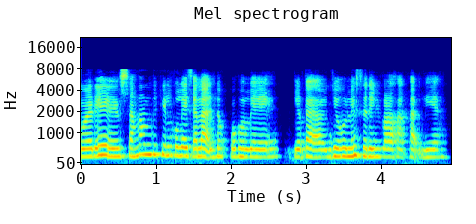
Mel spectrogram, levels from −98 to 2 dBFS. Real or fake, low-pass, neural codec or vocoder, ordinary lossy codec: fake; none; codec, 16 kHz, 1 kbps, FunCodec, trained on Chinese and English, 50 frames a second; none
